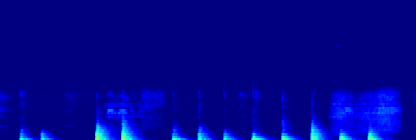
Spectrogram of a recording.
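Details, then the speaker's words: Bass car door being strengthened: hollow knocks ring on after each tap, about four per second; the door skin still resonates in two sections, middle has no flex, fiberglass to be bonded to the skin. "There's still quite a lot of resonance in there at the moment, as you can hear, mainly in this section and this section."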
